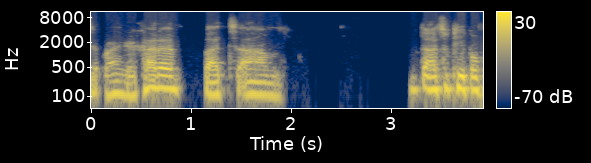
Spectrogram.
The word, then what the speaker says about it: Runge-Kutta: I found out that I pronounced this weird because this is what my teachers pronounced it was Wangekutta. If you look up, this guy, these two people, for differential equation solutions, you're gonna hear Runge-Kutta, which sounds awful to me.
